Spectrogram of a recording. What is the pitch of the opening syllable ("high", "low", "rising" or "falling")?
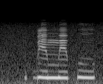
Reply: high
